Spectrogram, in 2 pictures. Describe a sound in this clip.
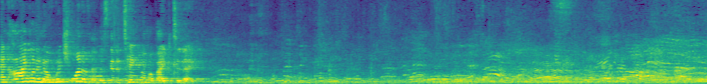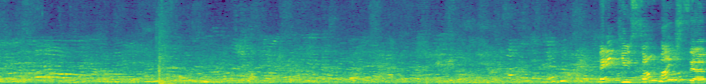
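A young woman speaks with animation on a stage, heard through a microphone in an echoing hall.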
